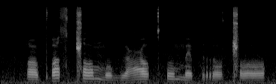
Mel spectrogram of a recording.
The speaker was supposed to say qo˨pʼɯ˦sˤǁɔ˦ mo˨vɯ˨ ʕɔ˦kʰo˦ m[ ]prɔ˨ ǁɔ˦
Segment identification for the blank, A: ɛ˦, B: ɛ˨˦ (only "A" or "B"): B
